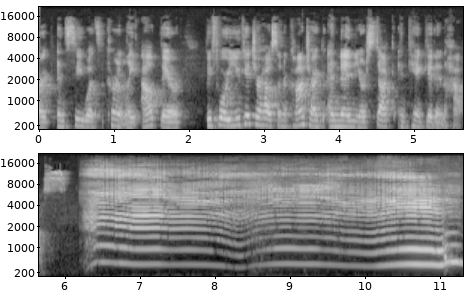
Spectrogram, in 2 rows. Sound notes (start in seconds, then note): 6.2 baby crying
